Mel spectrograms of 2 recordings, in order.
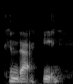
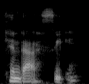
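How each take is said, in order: First: The last syllable starts with a k sound. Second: The last syllable starts with an s sound. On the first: This is the name's original form. "the actual pronunciation" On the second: This is the family's version of the name. "the pronunciation that my mom gives me or gave me"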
